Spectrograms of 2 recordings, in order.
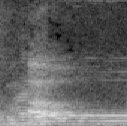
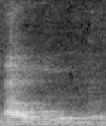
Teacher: Awwa ada gunnah enggak? Enggak. Itu kenapa? Karena saya tahan di bibir.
